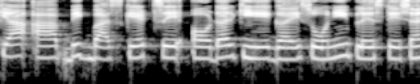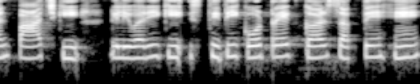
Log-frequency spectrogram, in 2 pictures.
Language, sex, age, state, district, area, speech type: Hindi, female, 18-30, Madhya Pradesh, Harda, urban, read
